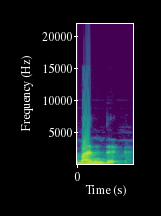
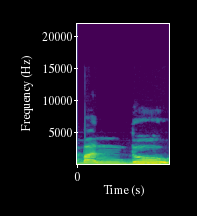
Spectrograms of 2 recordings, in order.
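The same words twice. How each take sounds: First: The final vowel is cut short, half length. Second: The final vowel is pronounced full length. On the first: The speaker calls it right. "இப்படிதான் சொல்லுவோம்" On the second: The speaker calls it wrong. "நாம பந்து அப்படின்னு சொல்ல மாட்டோம்"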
